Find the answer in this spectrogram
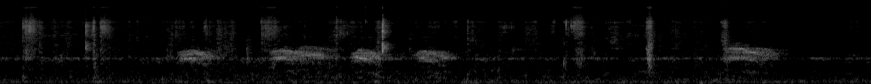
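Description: Bird calls: about six short harsh calls spread through, over a faint steady high hum and a few light clicks.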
